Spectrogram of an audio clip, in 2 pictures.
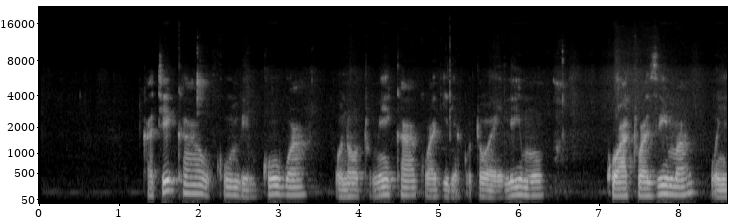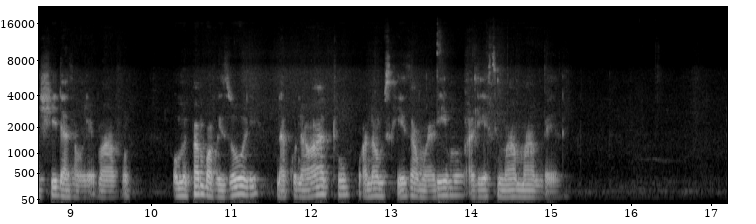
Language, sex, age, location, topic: Swahili, male, 25-35, Dar es Salaam, education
